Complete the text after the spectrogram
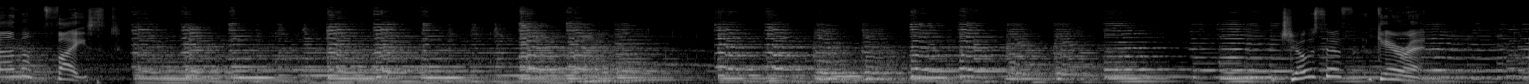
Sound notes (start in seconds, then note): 0.0 uplifting classical music fades; 1.6 bright lively music; 2.5 audience applauding; 8.3 bright lively music continues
